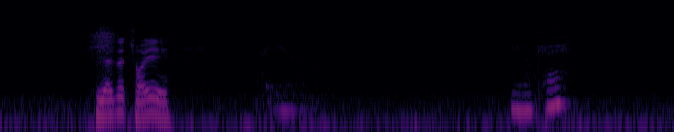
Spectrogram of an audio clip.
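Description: A young woman asks hesitantly in a soft voice.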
